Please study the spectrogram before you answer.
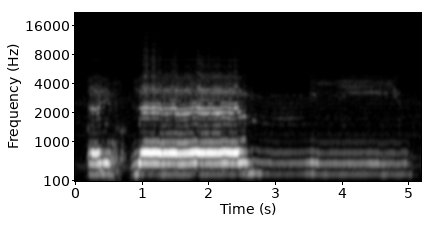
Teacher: بين اللام والميم غنة إدغام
